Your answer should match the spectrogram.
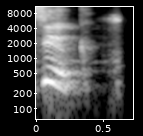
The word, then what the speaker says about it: Sook: It's Suki, right? How you pronounce it? No, it's Sook. Sook.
